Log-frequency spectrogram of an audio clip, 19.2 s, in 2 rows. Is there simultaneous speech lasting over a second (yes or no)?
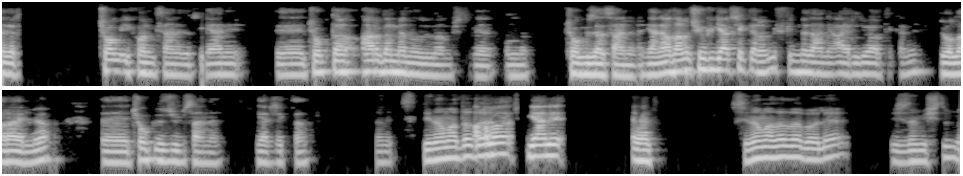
no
